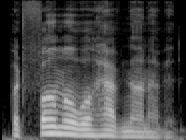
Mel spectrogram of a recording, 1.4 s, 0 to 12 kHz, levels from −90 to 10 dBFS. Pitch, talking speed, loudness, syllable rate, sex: 115 Hz, 300 wpm, -16 LUFS, 6.7 syllables/s, male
